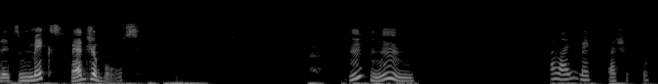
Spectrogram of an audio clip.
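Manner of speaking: talking while eating; words round a bite of food; mouth full. Real, not acted. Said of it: "if y'all can hear me eating".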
